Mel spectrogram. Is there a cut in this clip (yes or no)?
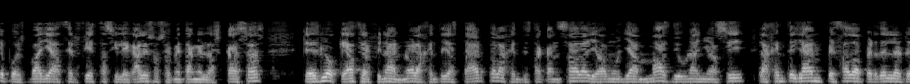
yes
